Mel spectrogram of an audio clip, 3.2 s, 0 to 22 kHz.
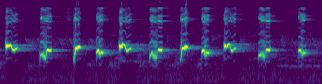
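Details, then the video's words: Yellow-vented bulbul lure recording meant to make a rival answer: a steady series of clear, slurred whistled notes, some dipping and some rising, repeated roughly every 0.4 seconds without pause. "Pancingan trucuk NARUNG NEMBAK Ropel panjang BUAT Mancing EMOSI LAWAN PASTI nyaut Ngropel Seketika"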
